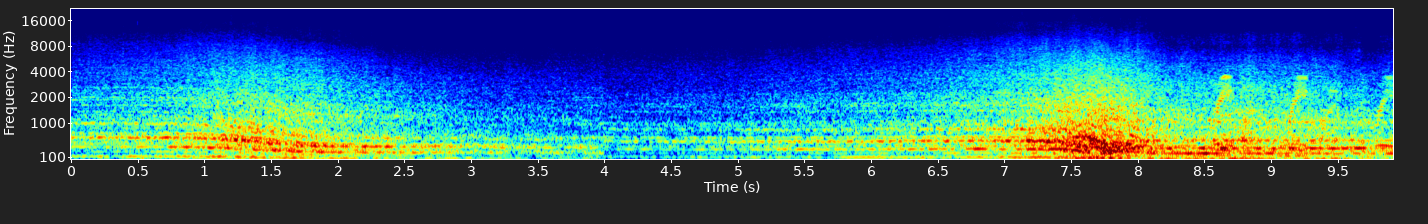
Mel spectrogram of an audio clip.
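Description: Stock cars race past at Atlanta in a close pack, their engines droning loud and steady with a rising pass near the end, under continuous race commentary.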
